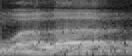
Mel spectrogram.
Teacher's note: Jadi nunnya melebur ke lam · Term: idgham bila guna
